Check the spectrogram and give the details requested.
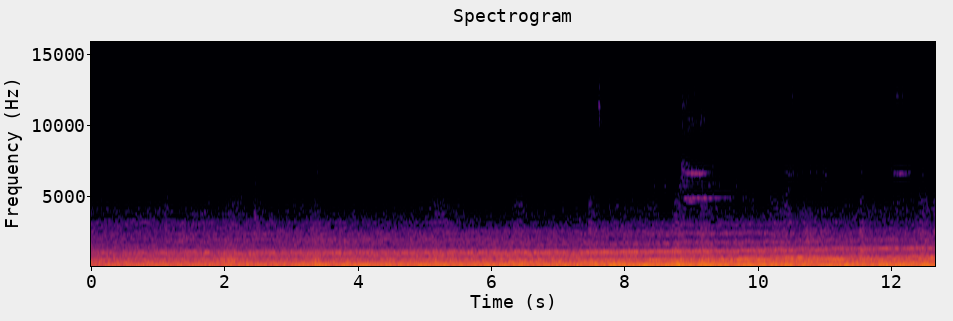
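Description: Running noise inside an E531-series electric train car: a steady rumble of wheels on rails that grows gradually louder, with a faint whine from the traction motors that rises in pitch in the second half.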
